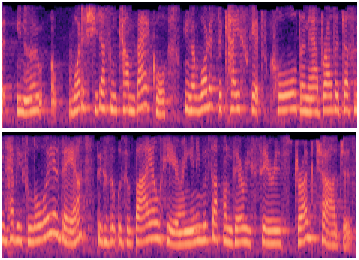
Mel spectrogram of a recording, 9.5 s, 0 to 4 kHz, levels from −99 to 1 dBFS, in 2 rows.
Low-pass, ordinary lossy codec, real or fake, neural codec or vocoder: 3.6 kHz; MP3, 32 kbps; real; none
